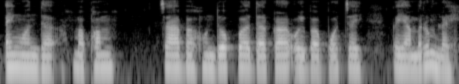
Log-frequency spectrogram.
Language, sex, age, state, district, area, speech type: Manipuri, female, 45-60, Manipur, Chandel, rural, read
